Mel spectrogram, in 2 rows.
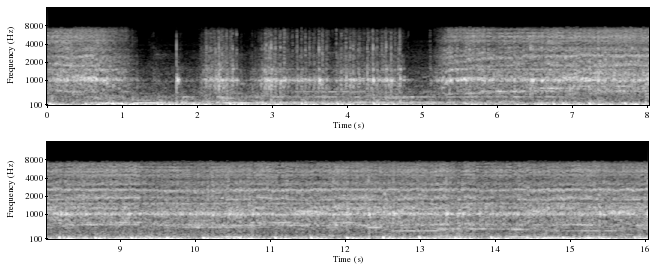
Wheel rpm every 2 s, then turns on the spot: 40, 30, 100, 170, 170, 160, 170, 160.
0-4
